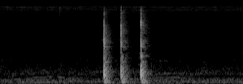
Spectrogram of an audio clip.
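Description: A small jar knocks sharply a few times.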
